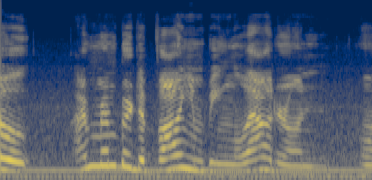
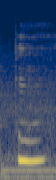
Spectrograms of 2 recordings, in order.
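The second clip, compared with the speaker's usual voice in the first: short high-pitched "boo" beep; imitated beep; 13 semitones higher than usual. Showing listeners the app's beep before it talks, imitated beep. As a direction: mimic a little electronic beep. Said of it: "there's a little beep".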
